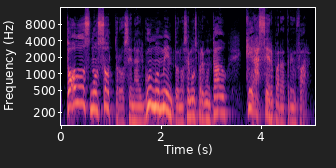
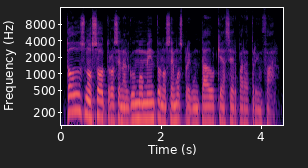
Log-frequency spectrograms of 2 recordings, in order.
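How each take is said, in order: First: It is said with lively energy and variation. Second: It is said flatly, with little energy.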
